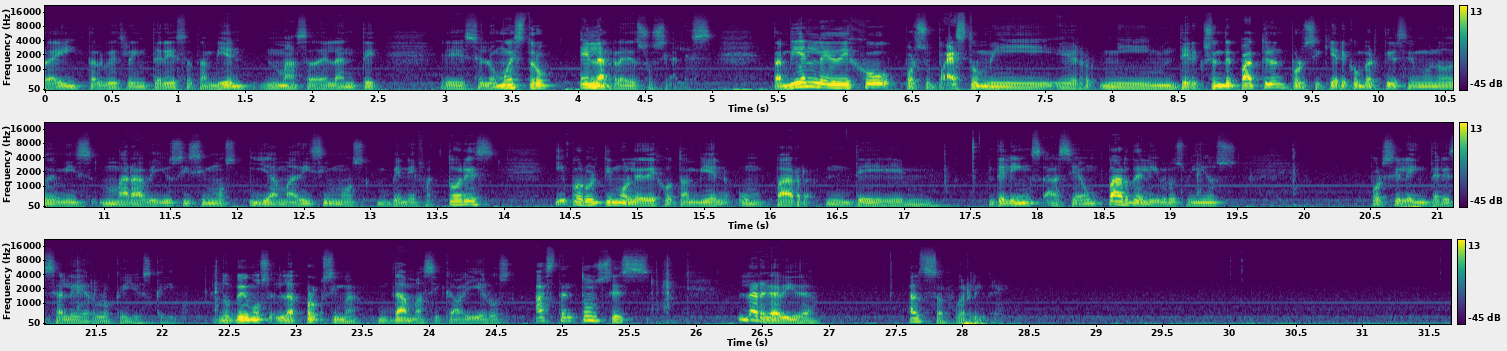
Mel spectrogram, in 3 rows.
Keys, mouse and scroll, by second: 0.3-3.3 scroll up 1, 3.3-4.3 scroll up 1, 4.3-5.3 scroll up 1, 5.3-5.9 scroll up 1, 5.9-6.6 scroll up 1, 6.6-9.3 scroll up 1, 9.3-10.5 scroll up 1, 10.5-12.5 scroll up 1, 12.5 click, 14.5 click, 16.1-17.2 scroll down 1, 17.2 scroll down 1, 17.5 shift+middle click, 18.4 shift+middle click, 20.1-21.4 ctrl+middle drag, 21.7 ctrl+shift+middle click, 25.7 ctrl+s, 30.0 click, 31.6 click.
